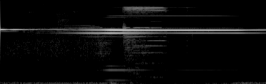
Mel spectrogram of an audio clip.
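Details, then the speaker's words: Luxury 6 analog mixer PA, mid level raised during a frequency sweep to find feedback: a pure piercing tone near 5 kHz swells in and holds steady, a classic acoustic feedback howl from too much mid gain. "Tes satu, dua. Jika ada umpan balik, frekuensi tersebut akan terus meningkat."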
